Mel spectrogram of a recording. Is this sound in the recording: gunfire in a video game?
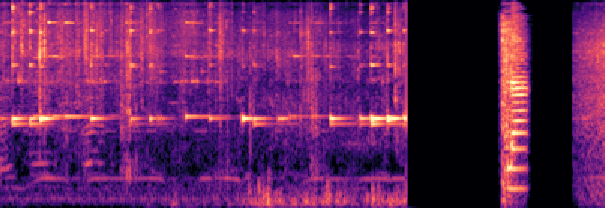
no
